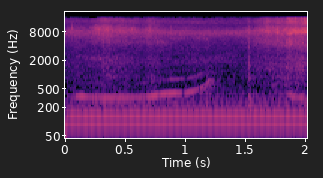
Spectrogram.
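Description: A young child's long wordless vocal sound, held on one pitch and then rising, with a second wavering one starting near the end.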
